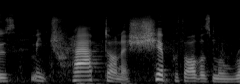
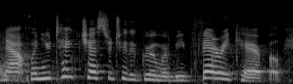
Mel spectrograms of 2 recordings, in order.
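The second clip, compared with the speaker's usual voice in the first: usual speaking voice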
